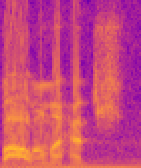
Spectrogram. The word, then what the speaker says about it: Ballynahinch: It's called Ballynahinch. Wow. Like you do a silent Y, you know, so it's like Ballin, and then Hinch just on the.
